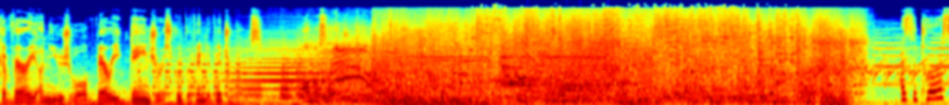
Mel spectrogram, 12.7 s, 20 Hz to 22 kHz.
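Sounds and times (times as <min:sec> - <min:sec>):
speech: 0:00.0 - 0:07.6, 0:12.0 - 0:12.6
SUV smashing into the driver's side of a car: 0:04.2 - 0:11.9
crunching grinding and rumbling debris from a car crash: 0:04.9 - 0:11.6.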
